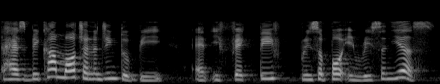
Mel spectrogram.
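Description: No technical faults are audible.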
